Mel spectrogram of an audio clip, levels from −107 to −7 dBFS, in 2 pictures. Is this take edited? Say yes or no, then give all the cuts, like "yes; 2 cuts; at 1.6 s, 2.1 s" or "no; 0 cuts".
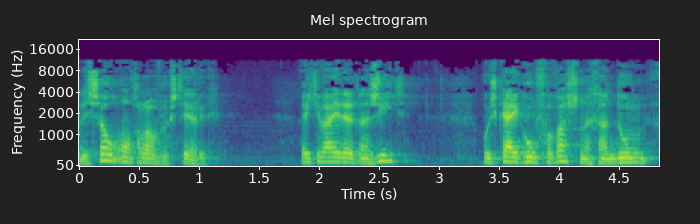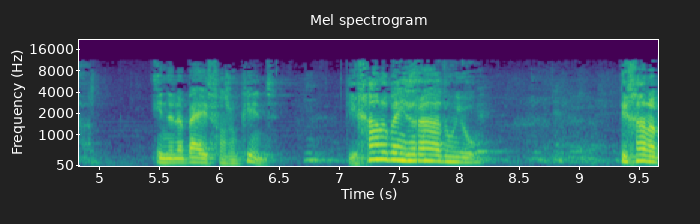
no; 0 cuts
